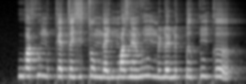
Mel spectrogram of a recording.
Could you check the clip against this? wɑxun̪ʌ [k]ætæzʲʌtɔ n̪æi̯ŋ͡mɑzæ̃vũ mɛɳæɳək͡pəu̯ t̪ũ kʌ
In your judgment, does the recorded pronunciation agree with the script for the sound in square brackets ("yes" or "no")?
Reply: yes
